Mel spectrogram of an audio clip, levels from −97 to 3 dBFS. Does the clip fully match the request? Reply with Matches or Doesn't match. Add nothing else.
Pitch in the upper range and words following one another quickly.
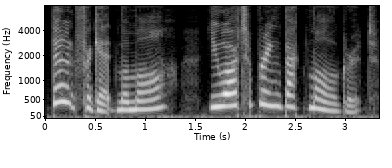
Doesn't match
